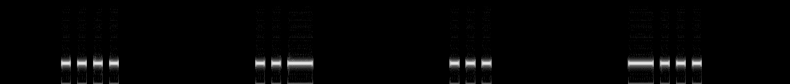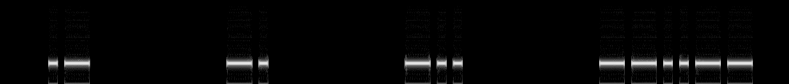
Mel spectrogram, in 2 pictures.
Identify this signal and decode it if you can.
Morse code, heard as a keyed tone, about 15 wpm, spaced as for 5 wpm, 1000 Hz. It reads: HUSBAND,
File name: qotdfiles / 5wpm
